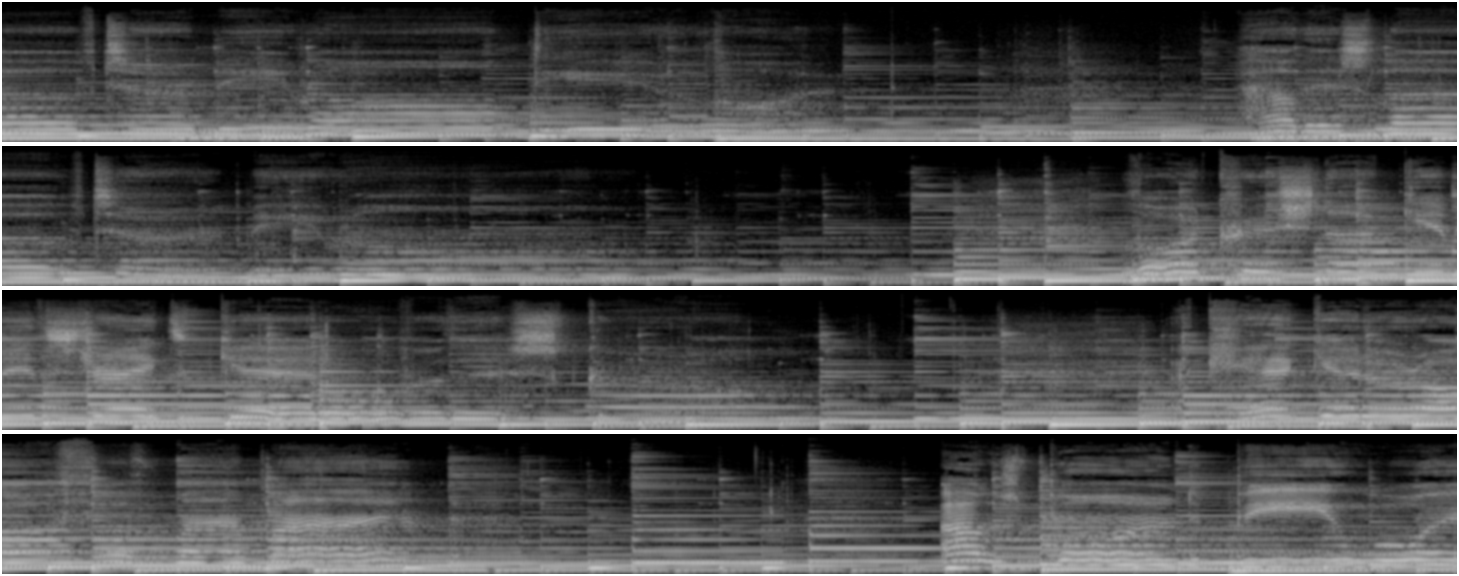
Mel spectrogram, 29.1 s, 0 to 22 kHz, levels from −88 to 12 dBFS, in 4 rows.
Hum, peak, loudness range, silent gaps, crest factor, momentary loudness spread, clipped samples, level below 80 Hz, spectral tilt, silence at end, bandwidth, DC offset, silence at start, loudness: none; -2 dBFS; 7 LU; none; 16 dB; 11 LU; under 0.1%; -56 dBFS; -6 dB/octave; 0 s; 15 kHz; under 0.1%; 0 s; -18 LUFS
